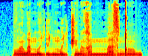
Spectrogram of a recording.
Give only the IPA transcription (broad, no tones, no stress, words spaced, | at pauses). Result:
lˠə̃ wamoʎɾɔʎmɔʎ t͡ʃə̃wə̃ʁɛ mːazŋ͡ǃɔ̃w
